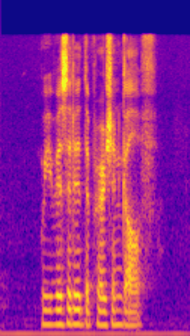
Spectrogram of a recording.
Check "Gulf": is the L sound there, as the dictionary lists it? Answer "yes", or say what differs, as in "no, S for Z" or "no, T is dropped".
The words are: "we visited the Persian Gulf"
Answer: yes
